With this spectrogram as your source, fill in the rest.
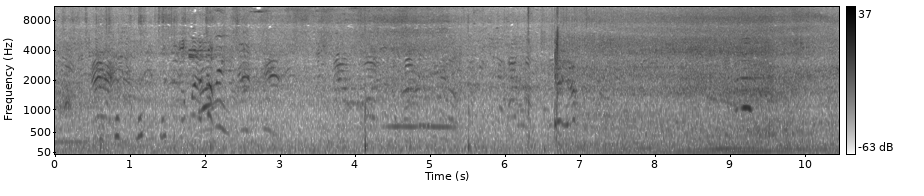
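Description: Children shout and cheer across an open field.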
